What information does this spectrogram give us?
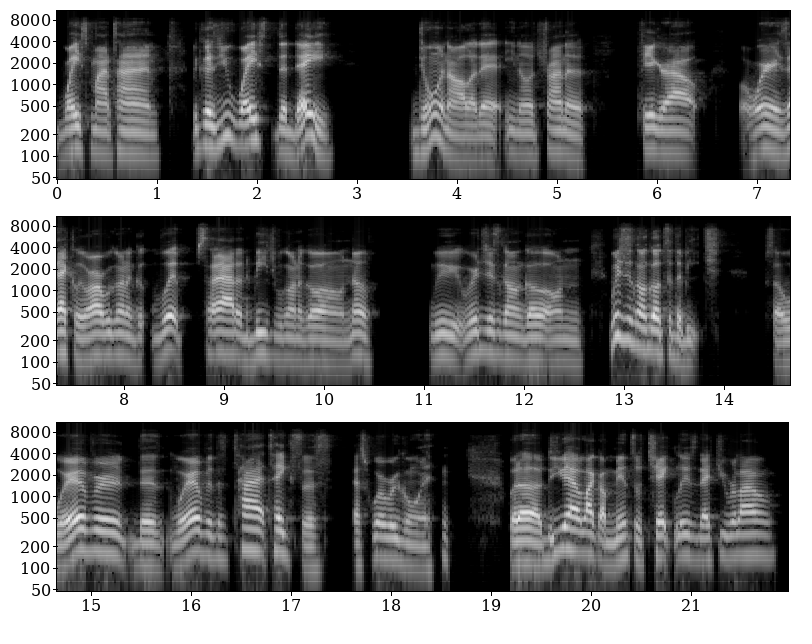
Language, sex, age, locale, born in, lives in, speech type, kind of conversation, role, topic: English, male, 35-39, en-US, United States, United States, conversation, unstructured, none, How do you keep spontaneous day trips fun and flexible without overthinking the logistics?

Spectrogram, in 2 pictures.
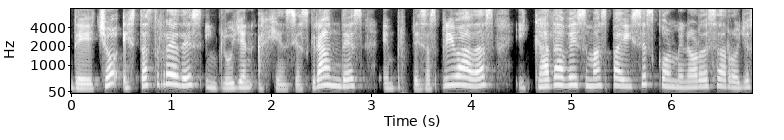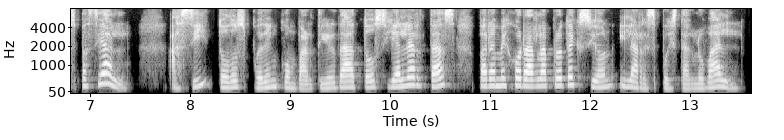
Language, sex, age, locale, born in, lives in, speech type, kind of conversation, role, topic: Spanish, female, 30-34, es-AR, Argentina, Netherlands, read, expert-assistant, expert, ¿Qué soluciones existen para proteger a los satélites de los efectos dañinos de las tormentas solares?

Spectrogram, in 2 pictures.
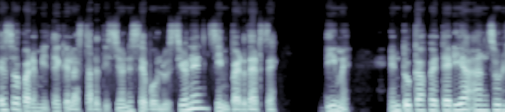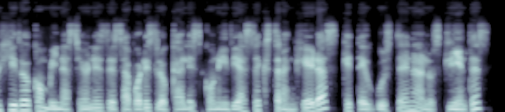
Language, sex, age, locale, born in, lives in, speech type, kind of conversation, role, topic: Spanish, male, 18-19, es-MX, Mexico, Mexico, read, expert-assistant, expert, ¿Qué efectos positivos y negativos tiene la globalización en las expresiones culturales de nuestro país?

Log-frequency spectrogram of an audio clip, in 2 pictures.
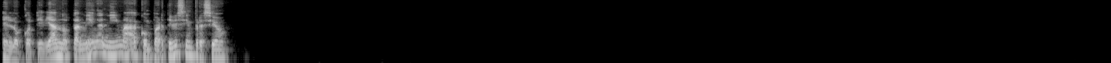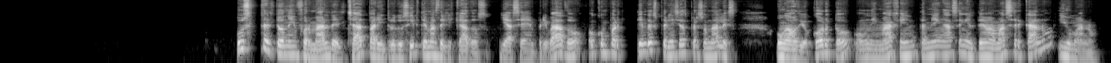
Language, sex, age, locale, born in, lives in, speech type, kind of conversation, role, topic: Spanish, male, 25-29, es-EC, Ecuador, Spain, read, expert-assistant, expert, ¿De qué manera poco convencional podríamos abordar los conflictos familiares para evitar los mismos malentendidos de siempre?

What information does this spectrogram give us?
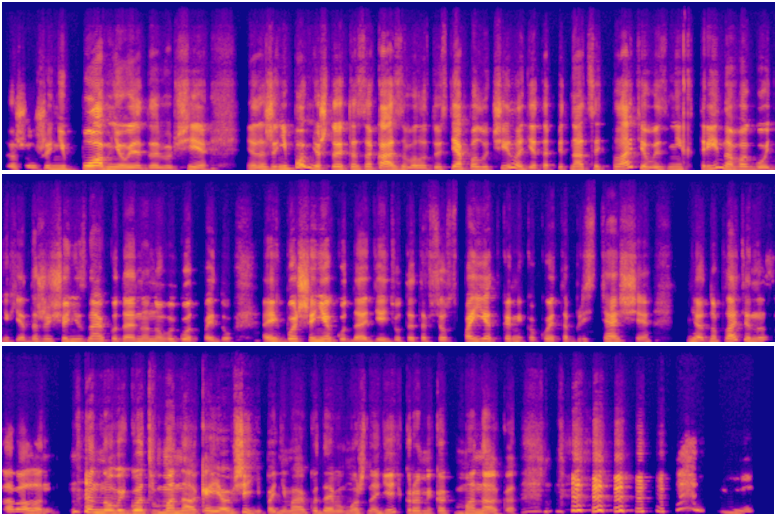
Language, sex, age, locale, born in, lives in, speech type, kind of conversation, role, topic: Russian, female, 40-44, ru-RU, Ukraine, Spain, conversation, advice, user, Как сбалансировать текущие расходы и долгосрочные сбережения?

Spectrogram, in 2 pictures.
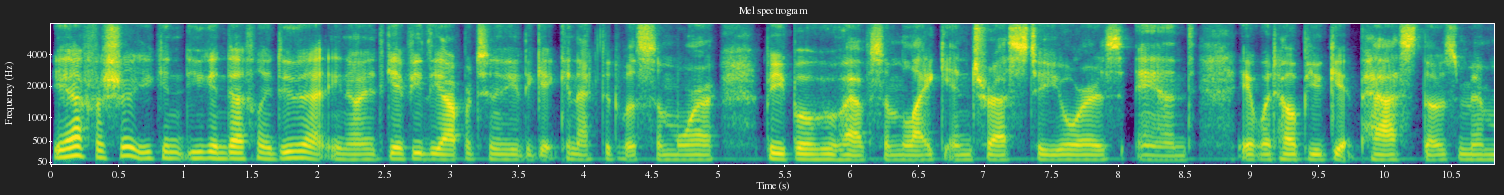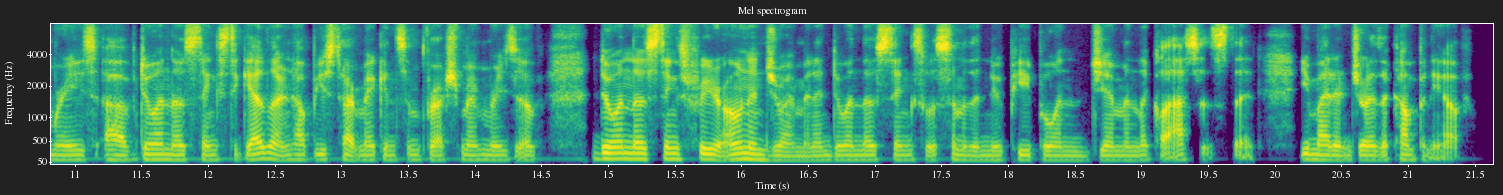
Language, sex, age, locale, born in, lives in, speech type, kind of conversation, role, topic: English, male, 20-24, en-US, United States, United States, conversation, advice, advisor, How do I rebuild my routine and start healing after a breakup?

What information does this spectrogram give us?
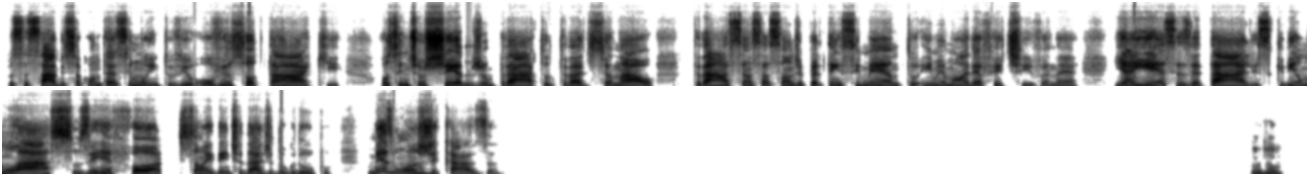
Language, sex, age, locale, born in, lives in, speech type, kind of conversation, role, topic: Portuguese, female, 55-59, pt-BR, Brazil, United States, read, expert-assistant, expert, Dá pra fazer uma analogia entre sotaques regionais e sabores de comida? Como cada um reflete a cultura local?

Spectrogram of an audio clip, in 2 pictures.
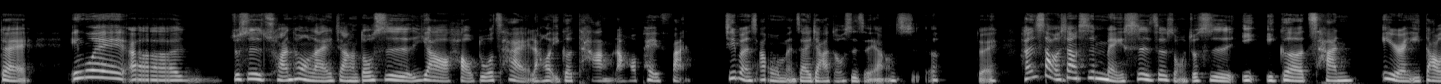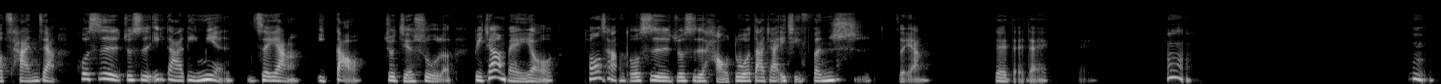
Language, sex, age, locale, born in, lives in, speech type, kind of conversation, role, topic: Chinese, female, 30-34, zh-TW, Taiwan, United States, conversation, unstructured, none, 你最难忘的一道家常菜是什么？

